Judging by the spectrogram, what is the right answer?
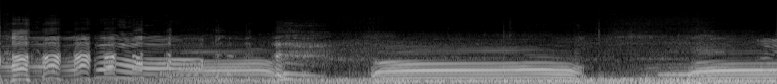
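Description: Calf bawling: wavering, overlapping cries in the first second, then two long, held bawls, each about a second and a half.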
